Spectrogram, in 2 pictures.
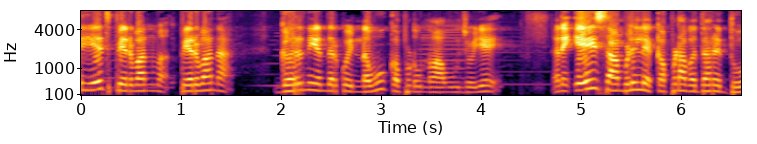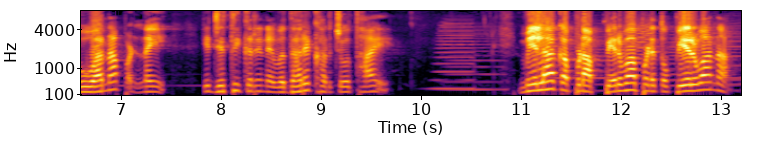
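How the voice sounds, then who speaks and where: A woman narrating a devotional story, emotionally voicing a father, mother and son. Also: mid-range voice. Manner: emotional storytelling, voices the characters' pleas. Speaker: religious storyteller. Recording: faint music behind voice.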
